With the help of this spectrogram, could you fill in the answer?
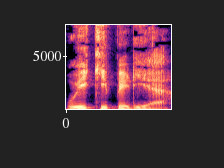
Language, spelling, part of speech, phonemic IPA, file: Odia, ଉଇକିପିଡ଼ିଆ, proper noun, /uikipiɽia/, Or-ଉଇକିପିଡ଼ିଆ.wav
- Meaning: Wikipedia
